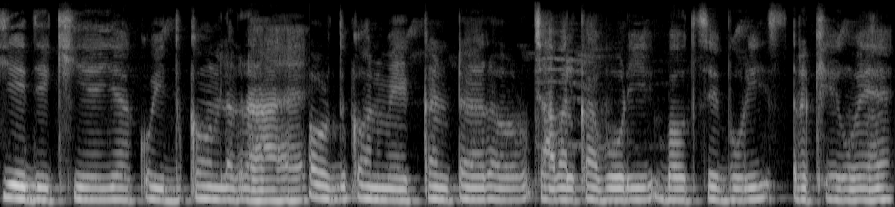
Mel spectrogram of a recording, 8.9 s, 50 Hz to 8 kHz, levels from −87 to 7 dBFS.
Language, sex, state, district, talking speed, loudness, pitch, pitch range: Hindi, male, Bihar, Samastipur, 145 wpm, -25 LUFS, 165 Hz, 160-170 Hz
